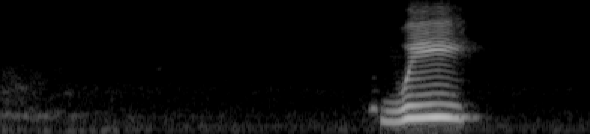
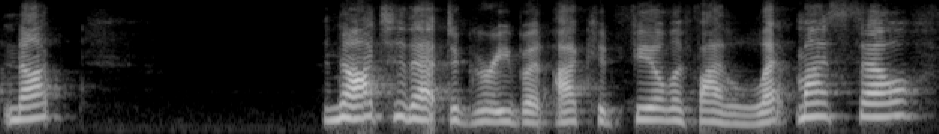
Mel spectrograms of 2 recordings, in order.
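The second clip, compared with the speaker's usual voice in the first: normal talking voice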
